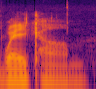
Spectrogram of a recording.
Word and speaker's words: Wacom: might be too much it's pronounced waycom wacom's the game you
